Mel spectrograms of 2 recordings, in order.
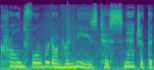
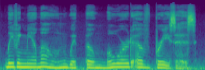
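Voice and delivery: usual speaking voice

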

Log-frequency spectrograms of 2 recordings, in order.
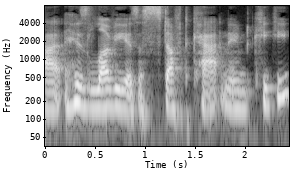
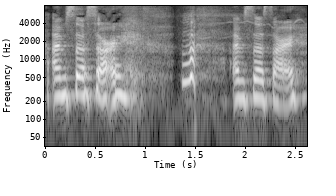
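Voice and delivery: laughing apology; 3 semitones higher than usual. Real, not acted. Laughing apology after screech.

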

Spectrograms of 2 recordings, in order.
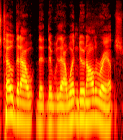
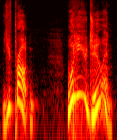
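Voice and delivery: high, disbelieving what are you doing; mock alarm at being spotted; exasperated; 7 semitones higher than usual. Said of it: "And then I'm like".

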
